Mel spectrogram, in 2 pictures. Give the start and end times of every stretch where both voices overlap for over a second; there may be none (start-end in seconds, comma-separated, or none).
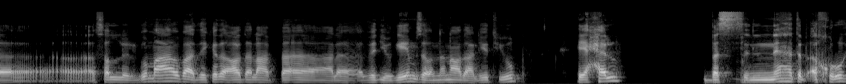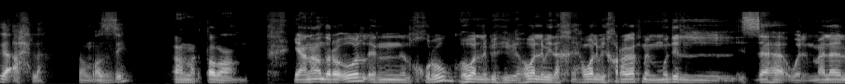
none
